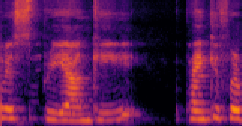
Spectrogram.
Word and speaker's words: Priyangee: All the way from Henry Street in the library, it is Priyangee. Thank you. My name is Priyangee. Thank you for pronouncing my name perfectly.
